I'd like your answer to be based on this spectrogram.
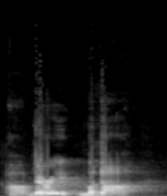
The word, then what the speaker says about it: merimna: That word is merimna. And that's merimna, I guess is a good way to pronounce it. Merimna. M-E-R-I-M-N-A, and that means cares, or anxieties, or worries, or heartaches, or troubles.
